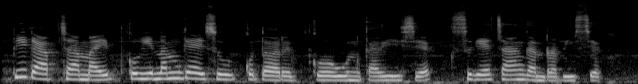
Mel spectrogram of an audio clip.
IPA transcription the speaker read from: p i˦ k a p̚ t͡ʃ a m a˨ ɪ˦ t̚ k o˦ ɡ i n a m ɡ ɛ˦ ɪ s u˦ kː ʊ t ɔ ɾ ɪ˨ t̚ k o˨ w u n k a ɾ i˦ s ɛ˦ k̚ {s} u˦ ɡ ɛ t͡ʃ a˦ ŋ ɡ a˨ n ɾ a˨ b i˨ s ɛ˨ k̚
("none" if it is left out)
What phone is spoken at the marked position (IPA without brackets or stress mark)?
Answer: s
